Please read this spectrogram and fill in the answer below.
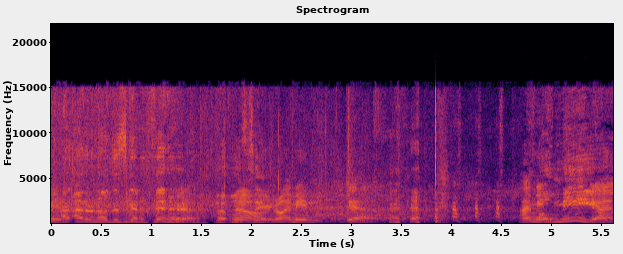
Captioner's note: laughter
